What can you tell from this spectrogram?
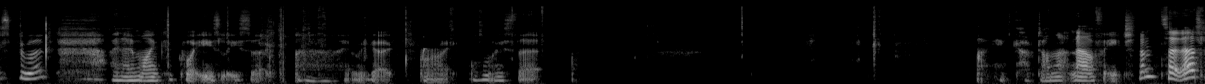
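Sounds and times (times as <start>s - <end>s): paper crinkling and clicking: 1.6s - 5.2s, 7.4s - 9.4s.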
